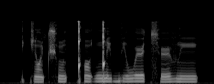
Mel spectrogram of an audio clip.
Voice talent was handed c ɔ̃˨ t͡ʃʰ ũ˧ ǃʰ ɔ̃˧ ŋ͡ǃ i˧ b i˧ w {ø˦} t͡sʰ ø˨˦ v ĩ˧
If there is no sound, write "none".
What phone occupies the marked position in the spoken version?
ø˦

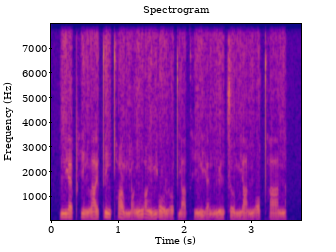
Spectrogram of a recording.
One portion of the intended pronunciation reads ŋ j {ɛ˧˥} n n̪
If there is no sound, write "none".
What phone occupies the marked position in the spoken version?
ɛ̰˨˩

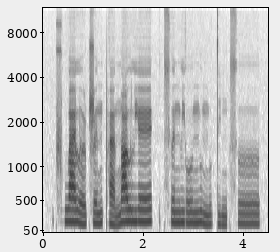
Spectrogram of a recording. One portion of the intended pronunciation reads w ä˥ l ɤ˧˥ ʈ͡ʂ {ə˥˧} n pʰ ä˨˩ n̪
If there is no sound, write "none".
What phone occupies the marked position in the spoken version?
ə˧˥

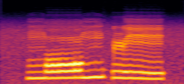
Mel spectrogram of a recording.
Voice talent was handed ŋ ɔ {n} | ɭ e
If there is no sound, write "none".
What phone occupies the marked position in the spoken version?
ŋ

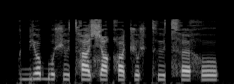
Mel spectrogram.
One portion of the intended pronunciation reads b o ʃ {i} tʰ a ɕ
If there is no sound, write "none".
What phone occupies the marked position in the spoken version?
ɨ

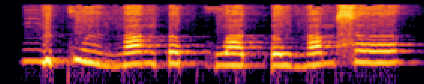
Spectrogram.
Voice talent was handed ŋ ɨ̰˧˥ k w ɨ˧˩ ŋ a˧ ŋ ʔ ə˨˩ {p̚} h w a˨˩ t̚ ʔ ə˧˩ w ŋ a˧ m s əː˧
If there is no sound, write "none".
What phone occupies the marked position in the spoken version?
p̚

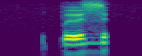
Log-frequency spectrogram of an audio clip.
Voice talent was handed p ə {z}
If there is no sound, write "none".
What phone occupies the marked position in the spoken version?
z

